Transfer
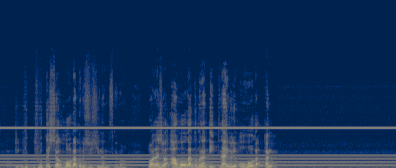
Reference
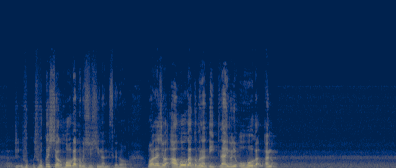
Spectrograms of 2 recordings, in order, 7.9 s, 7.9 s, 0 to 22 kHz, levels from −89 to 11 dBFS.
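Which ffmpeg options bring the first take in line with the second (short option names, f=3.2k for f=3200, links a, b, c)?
-af "bandreject=f=425.1:t=h:w=4,bandreject=f=850.2:t=h:w=4,bandreject=f=1.2753k:t=h:w=4,bandreject=f=1.7004k:t=h:w=4,bandreject=f=5.3k:w=30"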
